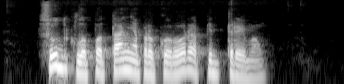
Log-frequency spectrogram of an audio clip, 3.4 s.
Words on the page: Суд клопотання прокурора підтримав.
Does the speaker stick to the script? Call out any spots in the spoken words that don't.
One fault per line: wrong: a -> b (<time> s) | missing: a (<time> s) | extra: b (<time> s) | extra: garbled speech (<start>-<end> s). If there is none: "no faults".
no faults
